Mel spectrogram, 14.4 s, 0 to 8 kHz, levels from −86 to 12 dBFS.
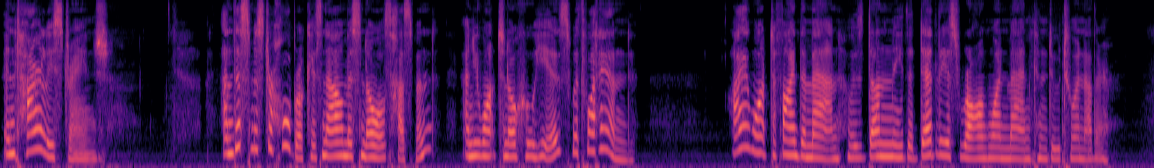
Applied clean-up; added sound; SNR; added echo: none; none; none; none.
